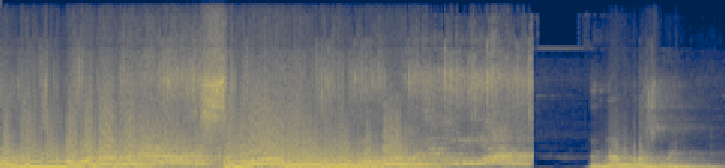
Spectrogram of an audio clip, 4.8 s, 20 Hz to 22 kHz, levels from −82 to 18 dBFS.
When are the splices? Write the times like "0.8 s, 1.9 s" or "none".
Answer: 3.5 s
